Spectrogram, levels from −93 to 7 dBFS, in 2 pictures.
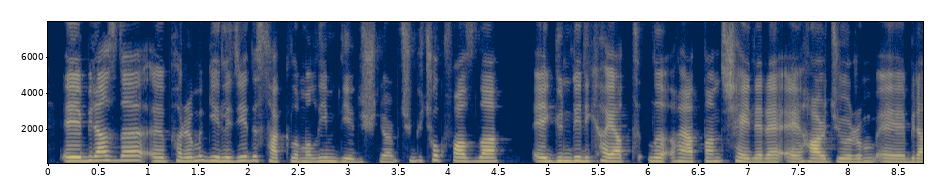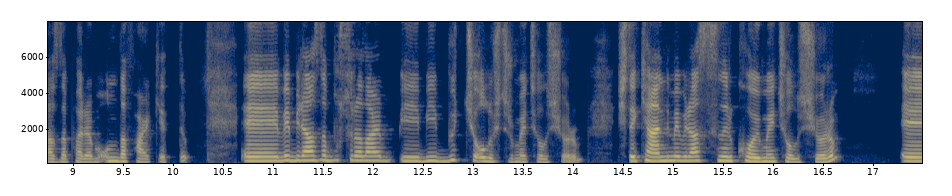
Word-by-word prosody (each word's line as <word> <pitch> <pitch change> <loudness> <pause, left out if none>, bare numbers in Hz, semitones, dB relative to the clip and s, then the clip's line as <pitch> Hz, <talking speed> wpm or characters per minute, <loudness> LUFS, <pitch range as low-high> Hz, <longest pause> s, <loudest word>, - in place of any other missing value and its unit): Eee, 220 0 +6
biraz 240 0 +2
da, 250 0 +1
eee, 210 0 -1
paramı 225 +1 -2
geleceğe 220 +1 -1
de 235 - -3
saklamalıyım, 200 -2 -3
diye 175 -3 -4
düşünüyorum. 170 +4 -10
Çünkü 215 +1 -10
çok 260 +3 -4
fazla, 205 -2 +2 0.3
eee, 205 - +2
gündelik 210 +2 0
hayatlı 200 0 0
hayattan 200 0 -2
şeylere, 185 -3 -2 0.2
eee, 180 - -1
harcıyorum, 180 0 0
eee, 180 -2 -2
biraz 180 -1 -1
da 180 - -3
paramı. 175 -1 -4
Onu 215 -1 0
da 200 - +3
fark 175 -4 -6
ettim, - - -10 0.6
eee, 225 0 +5
ve 255 -1 +2
biraz 255 0 +5
da 260 -3 -1
bu 255 - -8
sıralar 245 -2 +1 0.2
bi 220 -2 0
bir 220 -2 -1
bütçe 270 +1 -3
oluşturmaya 185 -3 -2
çalışıyorum. 165 -1 -8 0.3
İşte, 230 - +2
kendime 235 0 +6
biraz 235 0 +2
sınır 230 -1 +1
koymaya 195 -5 +3
çalışıyorum, 180 - -1 0.6
eee, 220 - +3
210 Hz, 160 wpm, -23 LUFS, 185-230 Hz, 0.6 s, Eee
